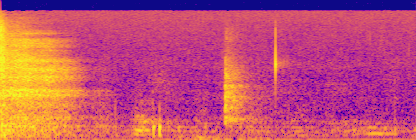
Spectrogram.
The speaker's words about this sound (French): je me dis mais qu'est-ce qu'il fait mais en fait il est en train de bailler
